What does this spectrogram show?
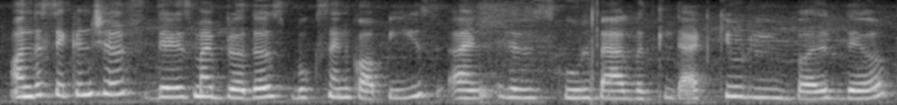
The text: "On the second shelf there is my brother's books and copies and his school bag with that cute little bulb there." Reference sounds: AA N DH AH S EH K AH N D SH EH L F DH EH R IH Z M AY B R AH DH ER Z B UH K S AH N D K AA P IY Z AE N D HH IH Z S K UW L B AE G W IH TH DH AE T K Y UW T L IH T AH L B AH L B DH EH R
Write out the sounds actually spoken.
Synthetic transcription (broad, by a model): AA N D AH S EH K AH N D SH EH L F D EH R IH Z M AY B R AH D ER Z B UH K S AH N D K AA P IY Z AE N D HH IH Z S K UW L B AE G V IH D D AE T K Y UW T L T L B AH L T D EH R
